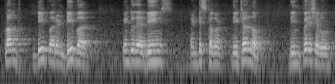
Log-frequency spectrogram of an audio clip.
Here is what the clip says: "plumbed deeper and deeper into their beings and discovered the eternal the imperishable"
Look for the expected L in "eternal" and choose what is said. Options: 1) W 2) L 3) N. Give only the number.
2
